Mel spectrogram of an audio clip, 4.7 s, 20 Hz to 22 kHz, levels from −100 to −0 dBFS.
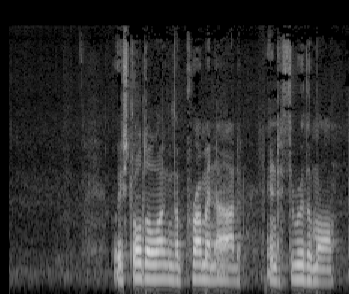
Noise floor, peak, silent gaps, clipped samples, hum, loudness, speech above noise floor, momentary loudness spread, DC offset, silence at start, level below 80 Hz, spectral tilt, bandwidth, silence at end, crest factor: -65 dBFS; -10 dBFS; none; under 0.1%; none; -28 LUFS; 38 dB; 12 LU; under 0.1%; 1.55 s; -78 dBFS; -5.5 dB/octave; 16 kHz; 0.2 s; 18 dB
